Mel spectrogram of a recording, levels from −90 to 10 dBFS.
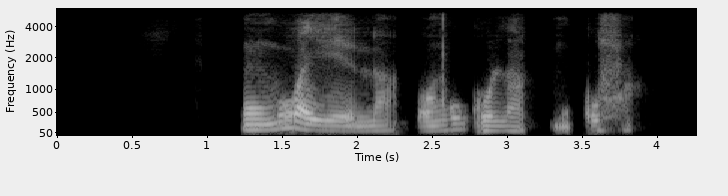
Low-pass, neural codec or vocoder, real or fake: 5.4 kHz; codec, 44.1 kHz, 2.6 kbps, DAC; fake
